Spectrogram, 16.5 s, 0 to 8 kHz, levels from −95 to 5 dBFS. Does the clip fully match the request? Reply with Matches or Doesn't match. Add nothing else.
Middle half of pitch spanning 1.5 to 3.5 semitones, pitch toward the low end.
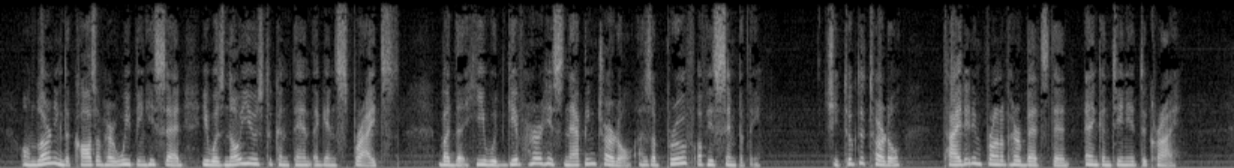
Doesn't match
